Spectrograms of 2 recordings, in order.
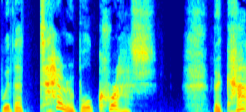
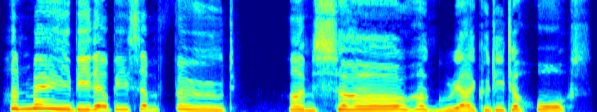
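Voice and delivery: lightly voiced hungry donkey; a hint of a donkey, a bit higher; 5 semitones higher than usual. A narrator's reading. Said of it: "says Donkey".

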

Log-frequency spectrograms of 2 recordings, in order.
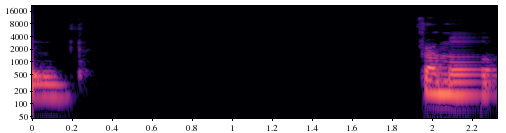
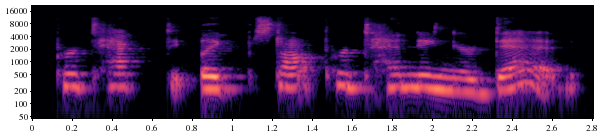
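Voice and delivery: ordinary talk

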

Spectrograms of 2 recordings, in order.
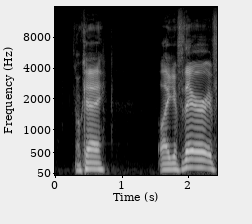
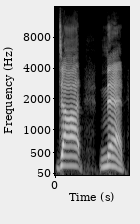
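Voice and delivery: mock ad read; 4 semitones higher than usual. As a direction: sell it like a cheesy radio ad.

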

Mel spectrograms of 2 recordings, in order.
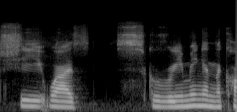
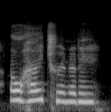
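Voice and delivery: high, louder sing-out hello, mimicking a child; chirpy mock-innocent greeting; sudden sweet greeting; 10 semitones higher, 5 dB louder than usual. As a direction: imitate a kid turning instantly friendly. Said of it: "just as fucking right as rain".

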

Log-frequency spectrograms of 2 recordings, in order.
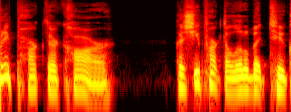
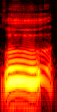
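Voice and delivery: high mock ooh; 11 semitones higher, 4 dB louder than usual. Mock reaction in story.

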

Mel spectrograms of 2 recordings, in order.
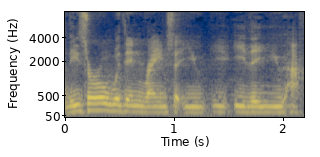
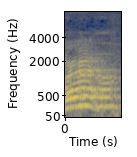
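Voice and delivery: high straining growl; 9 semitones higher than usual. Acted. Arvel struggles.

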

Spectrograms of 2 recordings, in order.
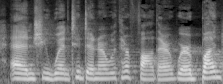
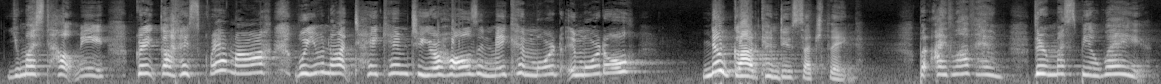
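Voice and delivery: put-on higher, earnest begging girl; pleading young nymph; 7 semitones higher, 3 dB louder than usual. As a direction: beg the goddess with all your heart. Circe's pleading voice.

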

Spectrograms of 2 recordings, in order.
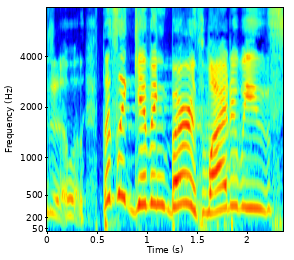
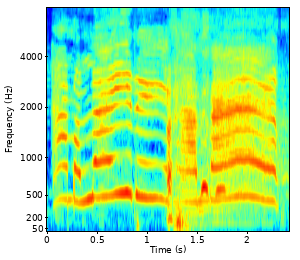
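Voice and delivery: high-pitched voice; 7 semitones higher, slower than usual. Retold or imitated. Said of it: "Was it, like, high pitched".

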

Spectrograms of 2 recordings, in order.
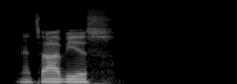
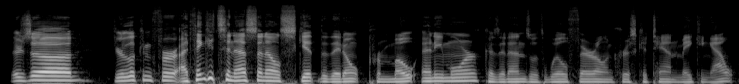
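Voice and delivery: ordinary delivery

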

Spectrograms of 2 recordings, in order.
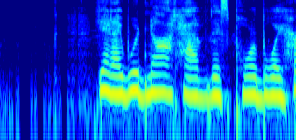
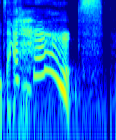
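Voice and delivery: very high, pained whine; boy in pain. A narrator's reading. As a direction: wail it way up high like a hurt little boy. Boy's hair is being pulled.

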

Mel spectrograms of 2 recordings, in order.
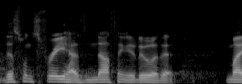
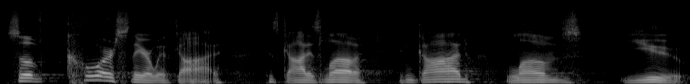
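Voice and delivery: tender parent; 3 semitones lower, slower than usual. Retold or imitated. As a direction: coo it gently to a toddler. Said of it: "My approach was like".

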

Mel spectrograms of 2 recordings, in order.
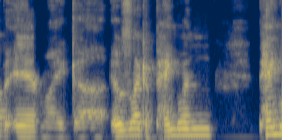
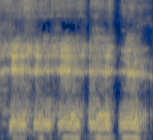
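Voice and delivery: smug little laugh at him; cocky laugh; 4 semitones lower, 5 dB quieter than usual. Retold or imitated. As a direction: laugh it off with a grin. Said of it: "a smile and just went".

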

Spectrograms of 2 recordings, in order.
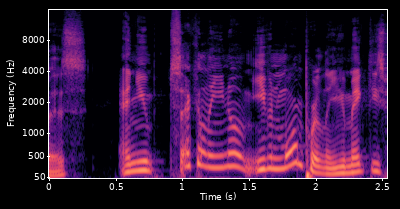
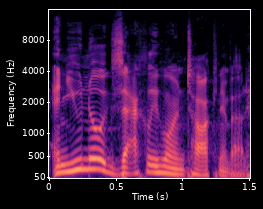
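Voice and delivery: ordinary talk, nothing marked

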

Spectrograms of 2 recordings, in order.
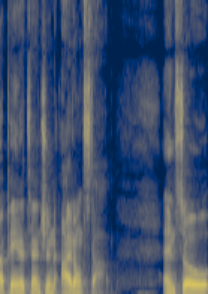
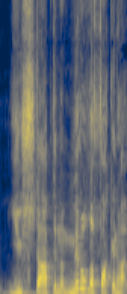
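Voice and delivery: fast, loud, high-pitched rant; losing it; 9 semitones higher, 8 dB louder, faster than usual. Retold or imitated. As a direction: blow up at him in a rush. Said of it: "now I'm losing my shit".

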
